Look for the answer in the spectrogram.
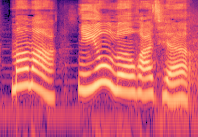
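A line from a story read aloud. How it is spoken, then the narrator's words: Loud child's voice. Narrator (Chinese): 这孩子大声地说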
